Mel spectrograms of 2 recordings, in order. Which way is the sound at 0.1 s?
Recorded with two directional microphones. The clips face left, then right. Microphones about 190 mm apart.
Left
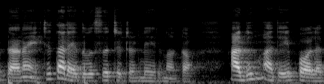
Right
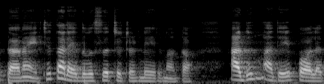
25° right (ahead or behind).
